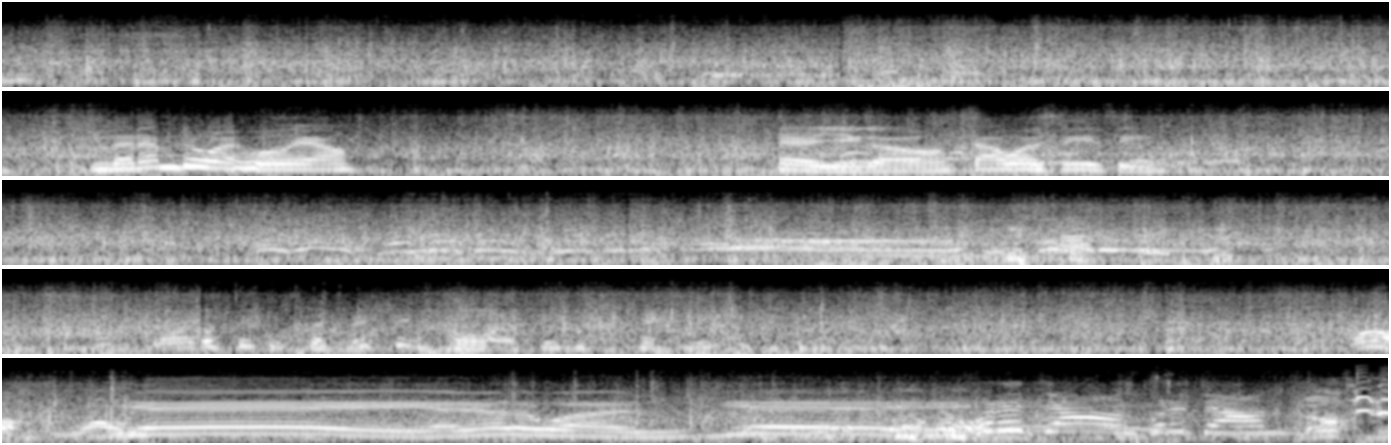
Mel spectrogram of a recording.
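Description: Water splashes steadily into a pond outdoors.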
